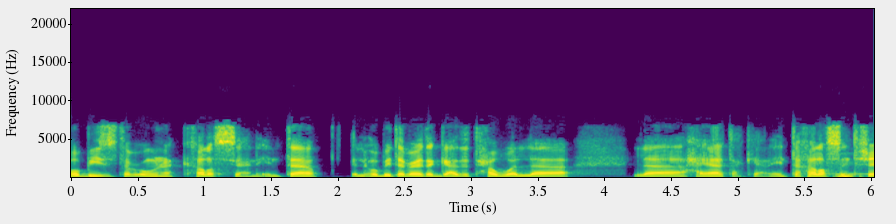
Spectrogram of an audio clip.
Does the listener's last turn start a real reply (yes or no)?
no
